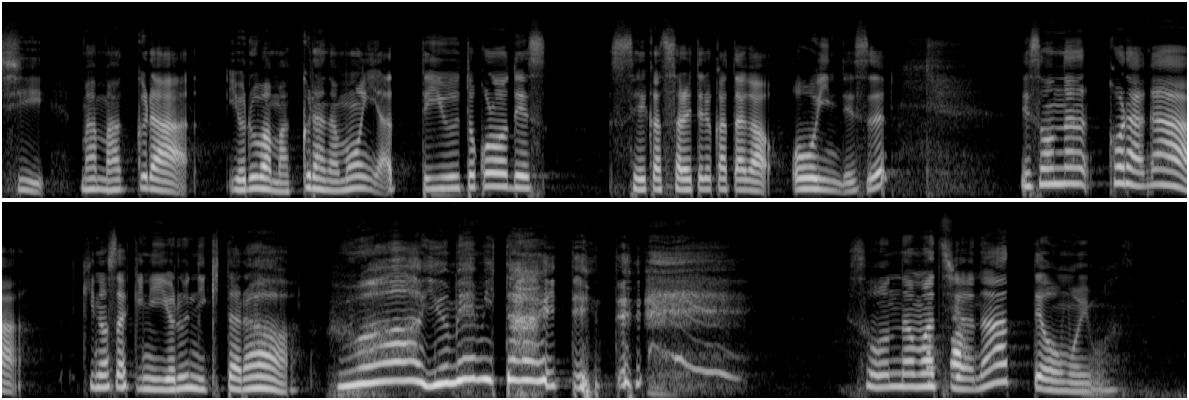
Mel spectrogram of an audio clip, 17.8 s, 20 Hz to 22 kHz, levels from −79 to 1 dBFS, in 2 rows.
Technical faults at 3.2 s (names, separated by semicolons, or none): resampler restarted on every block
